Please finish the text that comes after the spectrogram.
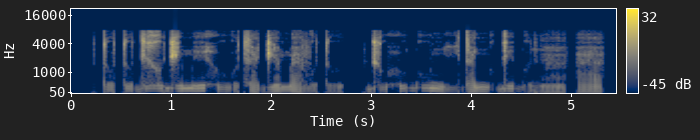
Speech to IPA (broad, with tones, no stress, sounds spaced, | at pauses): t o˨ t ʊ˦˨ d ɪ˦ ɣ ʊ˦ d͡ʒ e˦ m eː˦ h u˨ w o˨ t͡s a˨ d͡ʒ ã˦ m a˦˨ v ʊ˨ t ʊ˨ | d͡ʒ u˨ h u˦ ɓ uː˦ ɲ iː˨ d a˦ ɲ u˦ ɡ e˦ ɓ ʊ˨ r ã˨ | a˨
